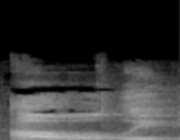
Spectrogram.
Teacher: Sifat istiqolah di dhad di bawah. Ardi istiqolah itu tebal, lebih naik si lidah ke langit-langit atas.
